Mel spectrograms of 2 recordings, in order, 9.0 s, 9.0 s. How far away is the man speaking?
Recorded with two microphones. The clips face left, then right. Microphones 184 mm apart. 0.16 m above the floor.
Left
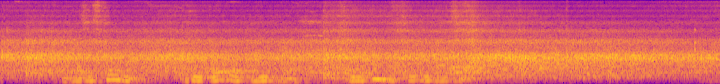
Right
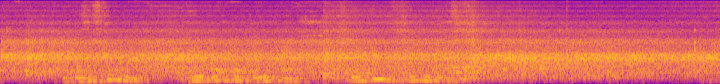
About 5.5 m.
